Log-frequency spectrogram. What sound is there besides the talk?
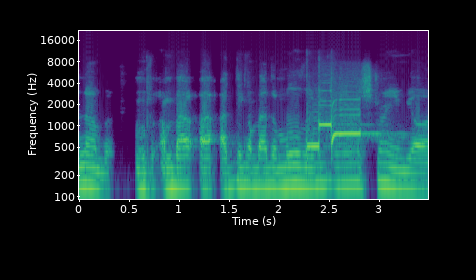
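phone alert beep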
